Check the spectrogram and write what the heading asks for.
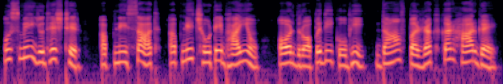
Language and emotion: Hindi, neutral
